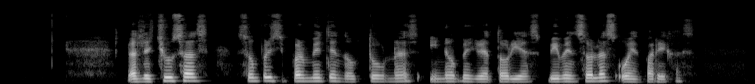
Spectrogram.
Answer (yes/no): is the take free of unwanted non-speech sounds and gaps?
yes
